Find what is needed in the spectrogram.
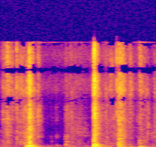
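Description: Cardboard box being rummaged through by hand: a few brief, separate scuffs and knocks as an arm feels around inside it.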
